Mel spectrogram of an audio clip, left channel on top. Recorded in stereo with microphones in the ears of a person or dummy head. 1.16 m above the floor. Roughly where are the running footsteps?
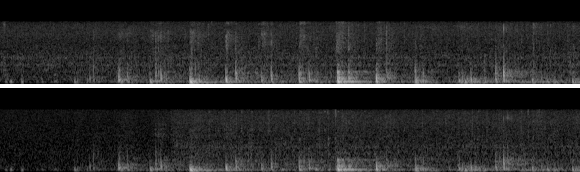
Left.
